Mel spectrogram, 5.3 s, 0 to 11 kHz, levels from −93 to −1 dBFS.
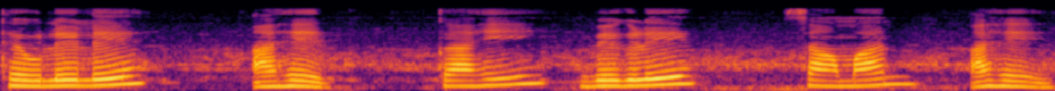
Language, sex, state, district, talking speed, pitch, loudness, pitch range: Marathi, female, Maharashtra, Mumbai Suburban, 70 wpm, 200 Hz, -15 LUFS, 195-235 Hz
